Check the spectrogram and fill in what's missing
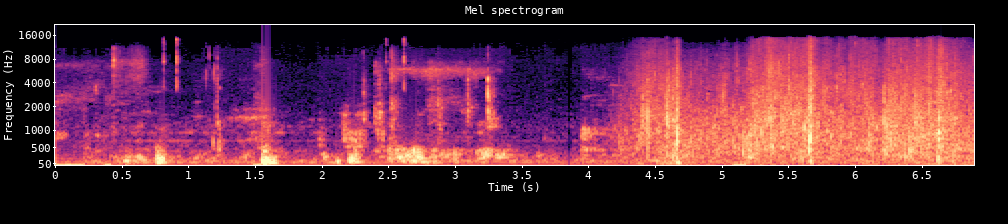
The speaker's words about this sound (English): Ooh, nice water sound. So you begin walking out into the water and you dive your head underwater and begin swimming forward.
